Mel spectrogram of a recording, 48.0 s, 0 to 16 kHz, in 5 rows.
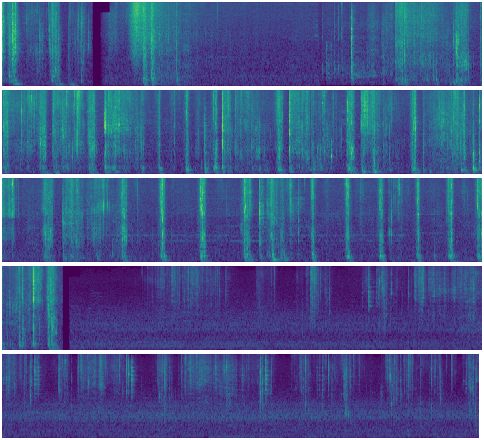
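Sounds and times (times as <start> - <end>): slime crackling and popping: 7.9 - 30.0.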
